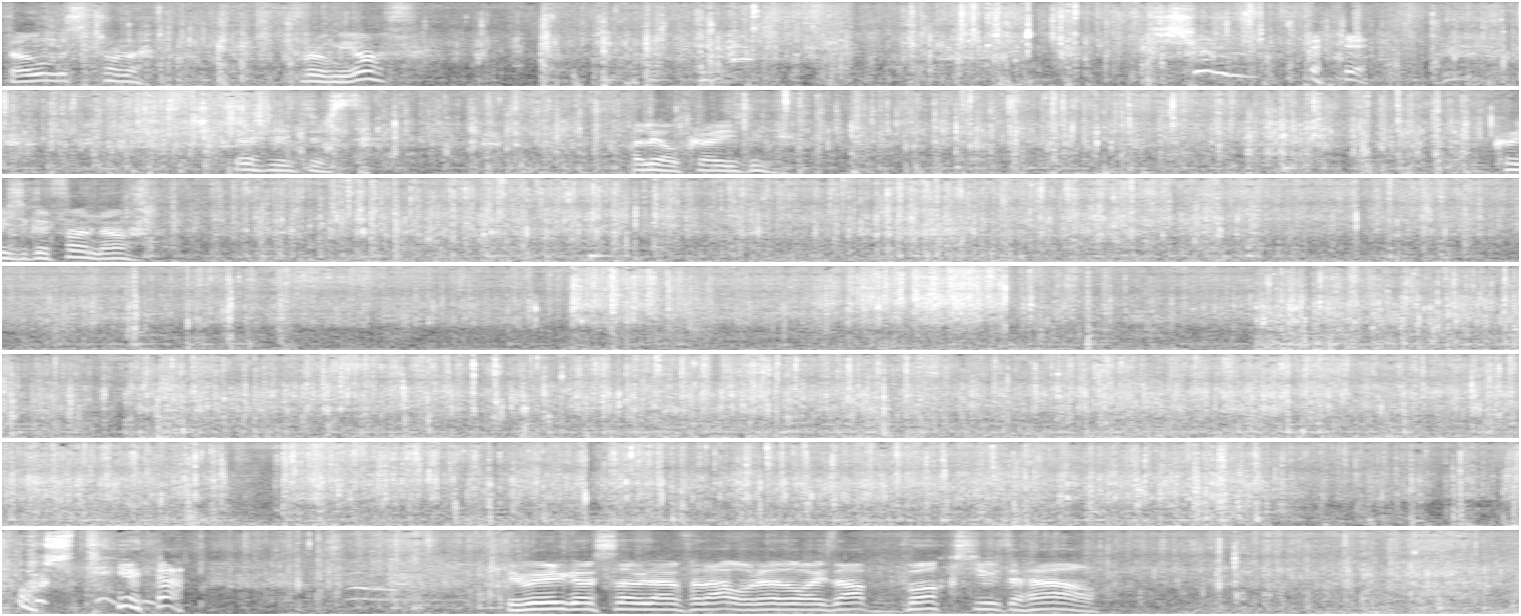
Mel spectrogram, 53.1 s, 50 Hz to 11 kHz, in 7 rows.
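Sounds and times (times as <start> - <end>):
bike rattling and clattering: 0.0 - 53.0
tyres crunching over dirt and stones: 0.0 - 53.0.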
